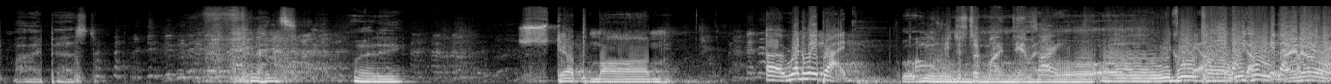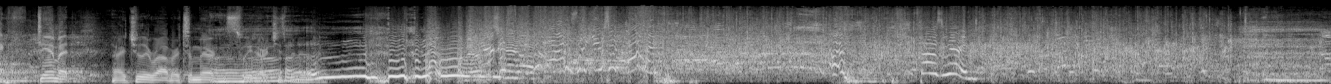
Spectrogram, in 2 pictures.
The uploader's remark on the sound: Live from the Downtown Independent Theater in L.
